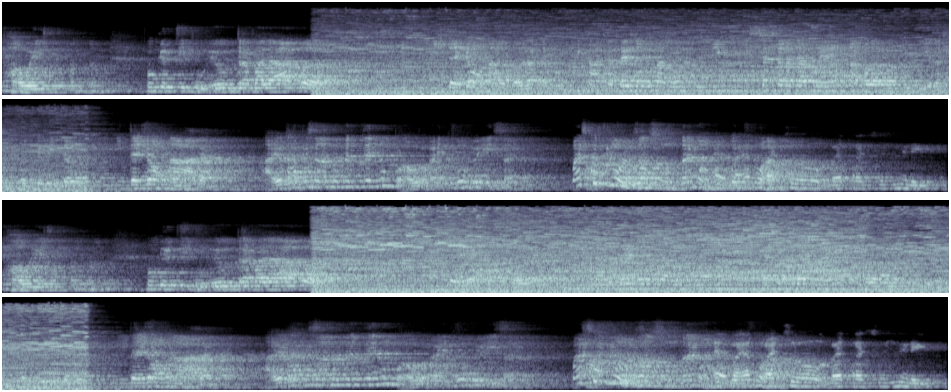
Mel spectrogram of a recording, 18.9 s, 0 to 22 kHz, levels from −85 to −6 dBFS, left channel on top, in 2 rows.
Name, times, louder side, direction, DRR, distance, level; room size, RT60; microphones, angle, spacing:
voice 1, 0.0-3.3 3.7-11.6 12.1-14.6 15.2-16.7 17.0-17.2, left 1 dB, 55° left, -1 dB, 3.8 m, -25 dB
sound 1, 3.1-10.4, right 6 dB, 70° right, 0.8 m, -22 dB
voice 2, 16.6-18.7, right 3 dB, 90° right, 6 dB, 1.8 m, -26 dB
25.5 x 19.5 x 7.8 m, 2.4 s
head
